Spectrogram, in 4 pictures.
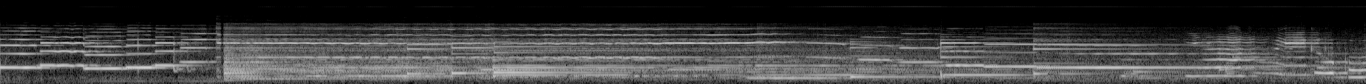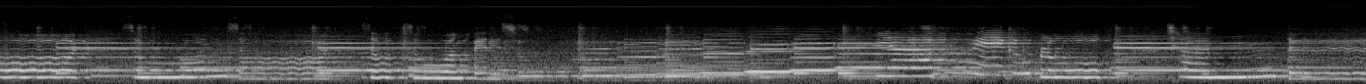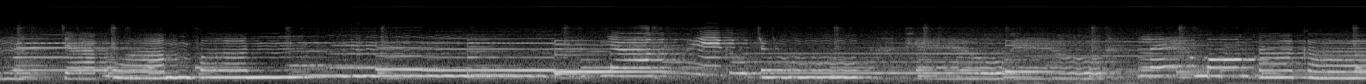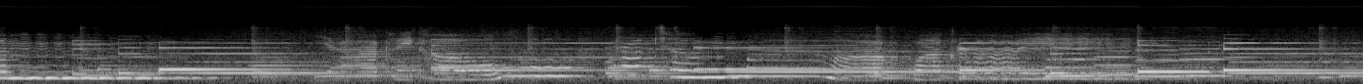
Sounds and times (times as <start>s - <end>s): Sad music: 0.0s - 54.6s.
